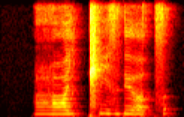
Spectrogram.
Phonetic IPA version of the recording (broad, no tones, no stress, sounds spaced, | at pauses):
ɦ ɑ lʲ ǁ i z ɾʲ ʌ t͡s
